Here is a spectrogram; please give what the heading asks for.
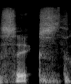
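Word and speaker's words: Sicks: The Wyatt 6 but it's spelled s i c KS but it's supposed to be like six the number six now you know um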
